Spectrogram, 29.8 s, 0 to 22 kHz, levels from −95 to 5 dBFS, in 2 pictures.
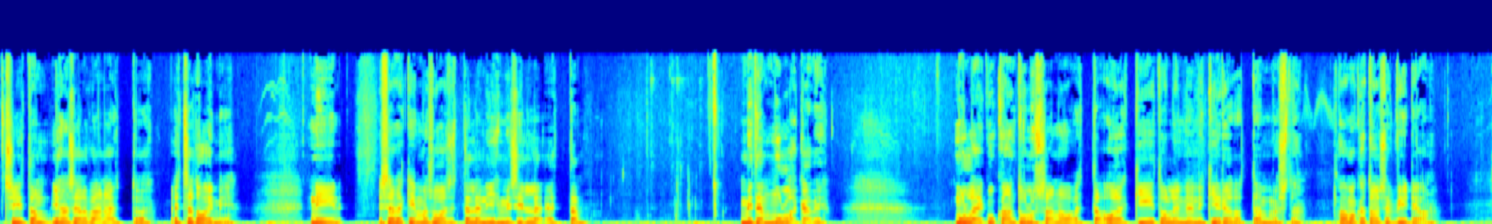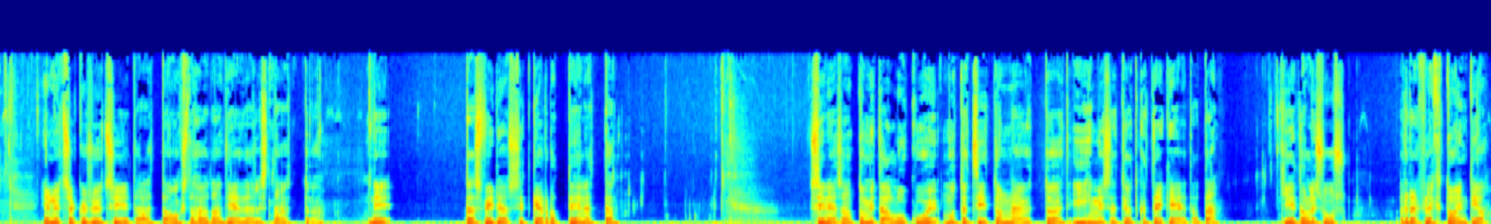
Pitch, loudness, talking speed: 110 Hz, -21 LUFS, 135 wpm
